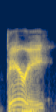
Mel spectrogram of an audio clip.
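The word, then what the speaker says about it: burying: good thank you uh pronunciation of berrying okay Barry okay buur y all right this is very very common mistakes I don't feel bad I hear this all the time berry berry with dirt put in a hole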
